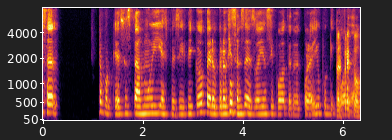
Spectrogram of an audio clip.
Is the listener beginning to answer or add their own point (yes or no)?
yes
